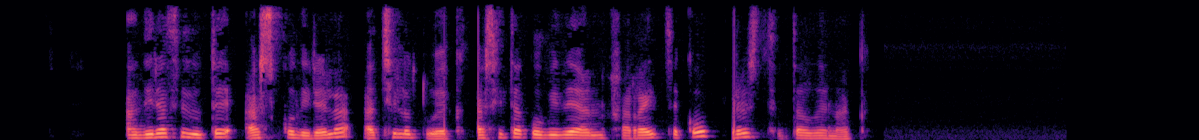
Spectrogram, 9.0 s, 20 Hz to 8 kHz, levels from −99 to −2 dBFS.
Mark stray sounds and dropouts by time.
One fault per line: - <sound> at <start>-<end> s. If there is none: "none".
none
